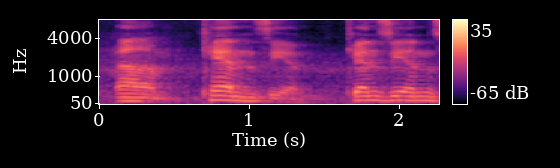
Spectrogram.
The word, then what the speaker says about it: Keynesian: I'm the greatest commentator of all mispronouncing important individuals' names. Keynesian, so it's Keynes.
